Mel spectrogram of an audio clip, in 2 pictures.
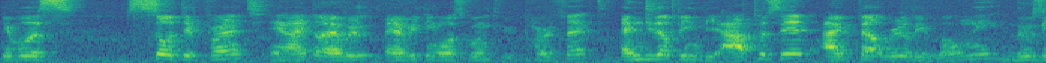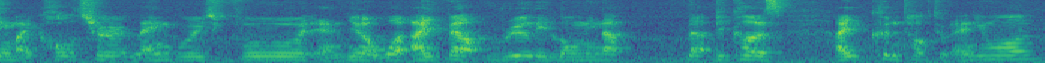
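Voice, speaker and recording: A high-pitched man with a Korean accent, moderate pace, fairly even intonation and noticeable background noise. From South Korea. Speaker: pianist and composer. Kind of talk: interview answer.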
